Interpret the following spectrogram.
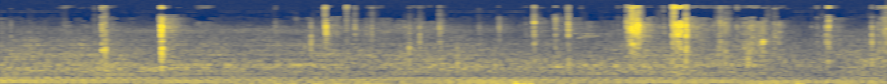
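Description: Faint scattered ticks and crackles of a paper sticker being peeled from its backing sheet and handled between the fingers, over a steady low hum.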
